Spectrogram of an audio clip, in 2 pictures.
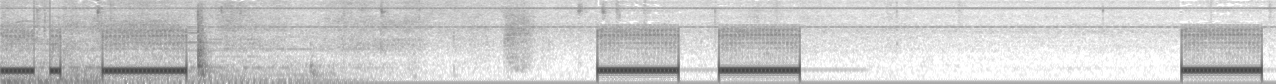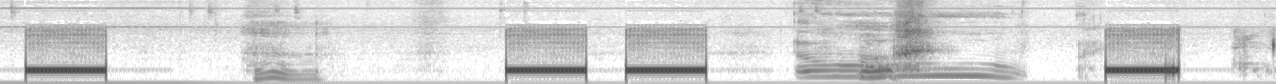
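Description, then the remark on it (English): A phone line rings out in the caller's ear as radio hosts call a listener: about four clear double-pulse ringback tones repeating at a steady pace, with brief muffled vocal noises in the gaps between rings. “But remember, you need to answer the phone within five rings and know today's featured artist.”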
